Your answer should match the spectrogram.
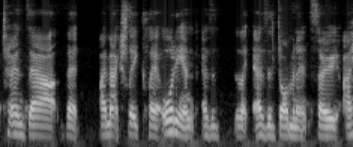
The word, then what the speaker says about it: clairaudient: said that you found out that you were, clairaudio, or however you said it. Is that correct? Am I saying it correctly? Clairaudio? Clairaudient.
